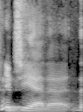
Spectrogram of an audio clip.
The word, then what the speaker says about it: Poochyena: It's Poochyena. No, it's you're Poochyena. Wrong. It's Poochyena.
